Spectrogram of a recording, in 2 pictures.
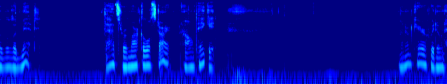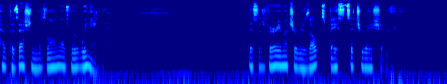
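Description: An older man talks calmly and close into a microphone, in short bursts with pauses.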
